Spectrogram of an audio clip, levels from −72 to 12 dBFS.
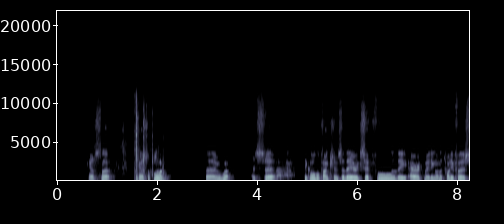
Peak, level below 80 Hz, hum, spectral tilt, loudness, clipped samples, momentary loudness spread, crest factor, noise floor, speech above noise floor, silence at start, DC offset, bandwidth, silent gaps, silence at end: -8 dBFS; -70 dBFS; none; -5.5 dB/octave; -24 LUFS; under 0.1%; 13 LU; 18 dB; -90 dBFS; 66 dB; 0.65 s; under 0.1%; 11.5 kHz; none; 0 s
